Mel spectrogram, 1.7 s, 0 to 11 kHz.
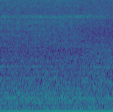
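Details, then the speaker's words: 2009 Skoda Octavia A5 1.6 MPI petrol, 236,000 km, just started: quiet, soft, even idle with no knocking or roughness, no smoke and no misfire; normal idle. "автомобіль завівся співтику Мотор працює тихо-рівно не димить не троїть"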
